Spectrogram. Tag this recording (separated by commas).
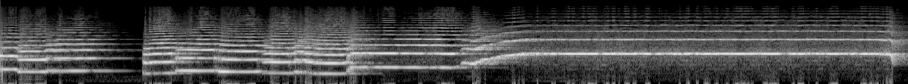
Music, Brass instrument, playing trumpet, Trumpet, Musical instrument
